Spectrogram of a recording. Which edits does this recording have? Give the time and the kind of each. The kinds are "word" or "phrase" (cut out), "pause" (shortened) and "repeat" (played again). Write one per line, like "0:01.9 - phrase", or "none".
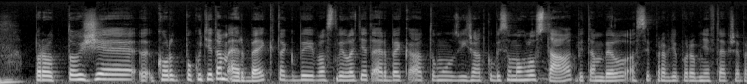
0:03.4 - word
0:05.1 - word
0:05.8 - word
